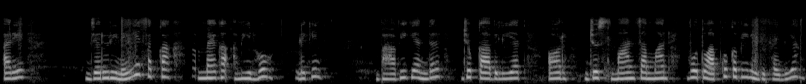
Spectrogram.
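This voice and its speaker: A firm, outspoken adult daughter from a cartoon story, voiced by a woman. She speaks frankly in a high voice, reproaching without holding back. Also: normal speed, lightly acted. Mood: reproachful.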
